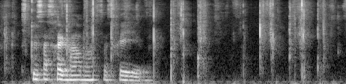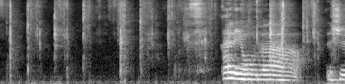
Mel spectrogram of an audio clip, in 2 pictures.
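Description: Playing cards riffle and slap as they are shuffled close by.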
